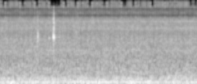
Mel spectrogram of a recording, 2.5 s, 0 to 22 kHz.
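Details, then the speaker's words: 2003 Infiniti G35 after coolant crossover pipe and spark plug work: smooth steady idle, even low hum, hissing gone after tightening the PCV valve (suspected leaking O-ring); no vacuum leak now. "Voila, the noise is gone."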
